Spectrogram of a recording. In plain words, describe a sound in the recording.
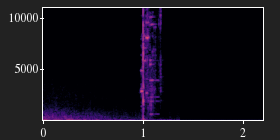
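A short menu click sounds.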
